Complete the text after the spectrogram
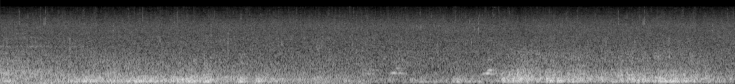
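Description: Wind blows through trees outdoors in low gusts.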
